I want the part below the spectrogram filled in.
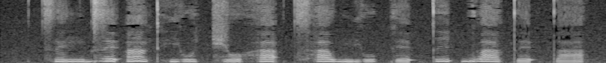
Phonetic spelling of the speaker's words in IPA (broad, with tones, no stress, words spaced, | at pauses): t͡sẽ˧ŋ d͡ze˦ʔã˥˧ kʰju˧ t͡ɕo˧ha˦ʔ t͡sʰa˥˧wmju˧ ke˨ʔt̪i˦ʔɡwa˥˧ t̪e˨ʔt̪a˨˦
